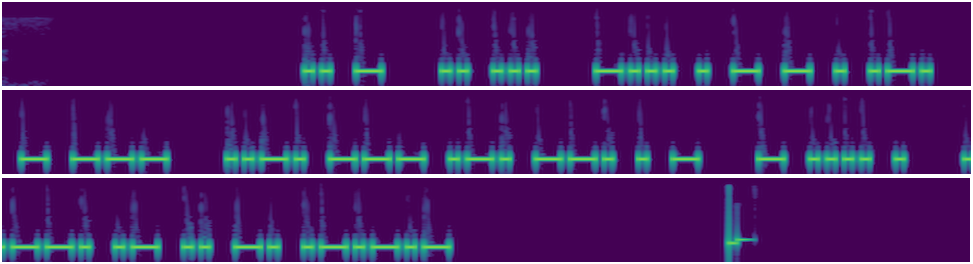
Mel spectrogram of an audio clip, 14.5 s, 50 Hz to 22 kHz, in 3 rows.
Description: Morse code, heard as a keyed tone, about 28 wpm, 700 Hz. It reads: IT IS BETTER TO FORGET THE PAIN.
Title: Sentences from Top 1600 Words 28wpm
